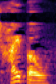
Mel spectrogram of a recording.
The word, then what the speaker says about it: hypo: An easy way to remember this is hypo rhymes with low.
